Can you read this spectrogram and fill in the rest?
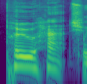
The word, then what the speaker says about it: Puhacz: Winfield says the best name of the Euros has to be that of Polish player Puhacz, who, at least according to our commentators, is pronounced literally Poo Hatch.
